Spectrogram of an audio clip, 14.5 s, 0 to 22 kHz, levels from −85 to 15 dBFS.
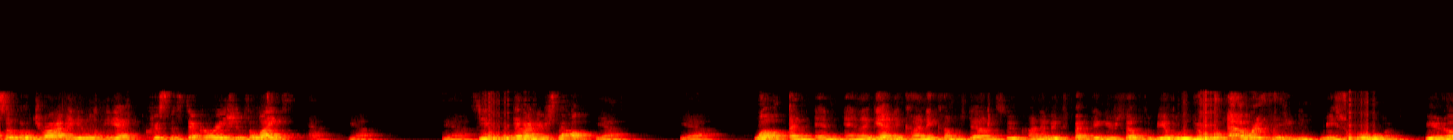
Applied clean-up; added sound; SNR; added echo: neural separator model SepFormer DNS4.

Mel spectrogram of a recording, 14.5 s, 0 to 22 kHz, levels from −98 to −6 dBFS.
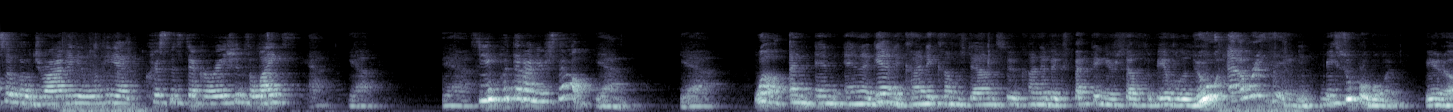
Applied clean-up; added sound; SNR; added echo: none; Sliding door; 19 dB; reverberation time 0.6 s.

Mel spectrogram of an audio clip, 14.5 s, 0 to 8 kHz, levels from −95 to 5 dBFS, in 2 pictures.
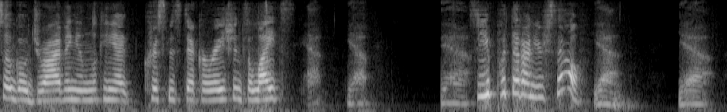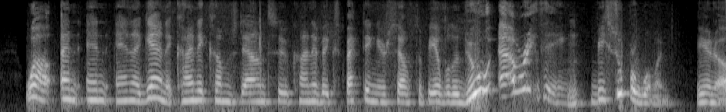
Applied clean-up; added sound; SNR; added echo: none; none; none; none.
